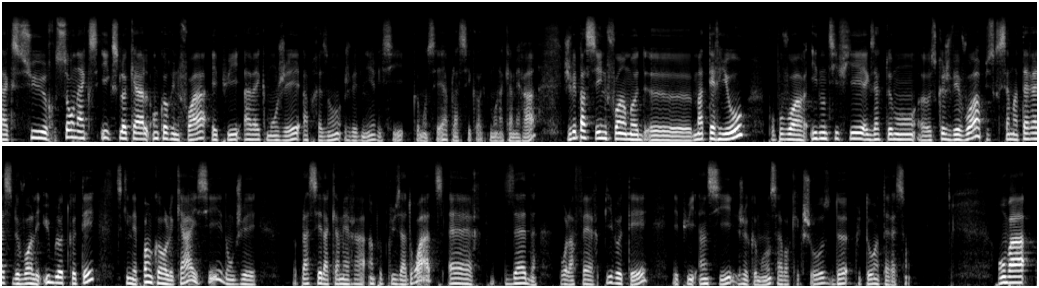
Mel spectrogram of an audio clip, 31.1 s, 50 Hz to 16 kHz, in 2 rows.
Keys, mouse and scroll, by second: 0.5 click, 1.7 g, 7.9 click, 9.2 click, 18.3 g, 20.8 click, 22.7 r, 26.0 click, 27.2 g, 28.4 click, 29.5 click.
